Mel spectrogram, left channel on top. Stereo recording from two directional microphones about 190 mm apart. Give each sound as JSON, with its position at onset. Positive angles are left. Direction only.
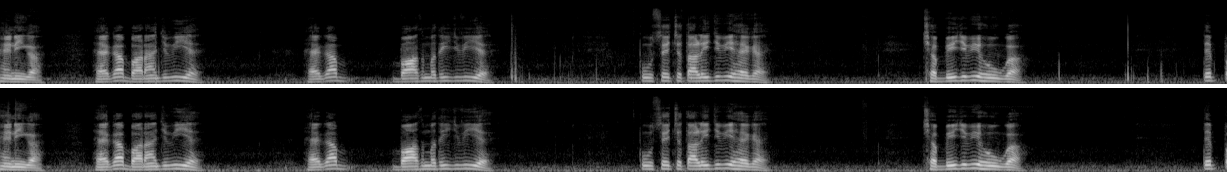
{"t": 0.0, "sound": "a man's voice", "side_deg": -30}
{"t": 3.1, "sound": "speech", "side_deg": -40}
{"t": 6.4, "sound": "speech", "side_deg": -15}
{"t": 9.2, "sound": "speech", "side_deg": -10}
